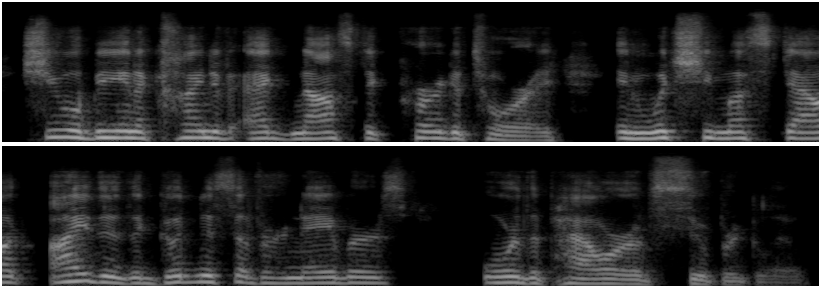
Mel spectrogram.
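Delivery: usual speaking voice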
